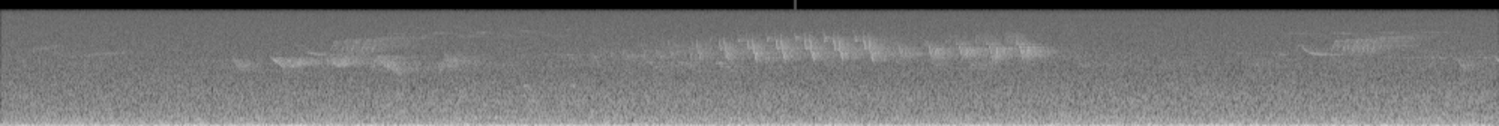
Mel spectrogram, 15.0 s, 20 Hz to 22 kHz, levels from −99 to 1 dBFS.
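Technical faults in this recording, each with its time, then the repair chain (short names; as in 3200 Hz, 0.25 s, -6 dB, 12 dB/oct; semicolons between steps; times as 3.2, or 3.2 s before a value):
7.95 pop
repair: de-click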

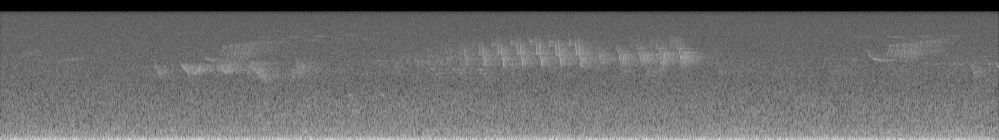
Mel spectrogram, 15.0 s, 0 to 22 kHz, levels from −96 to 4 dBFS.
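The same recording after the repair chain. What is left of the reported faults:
none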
